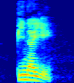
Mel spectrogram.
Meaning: nitpick, split hairs (to correct minutiae or find fault)
- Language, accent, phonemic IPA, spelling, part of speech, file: French, France, /pi.na.je/, pinailler, verb, LL-Q150 (fra)-pinailler.wav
